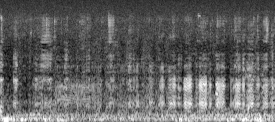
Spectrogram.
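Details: A dense chorus of lesser flamingos, seemingly quarreling while starting to build nests, India: short nasal, grunting honks overlapping in quick succession over a steady low rumble of wind or background noise.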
